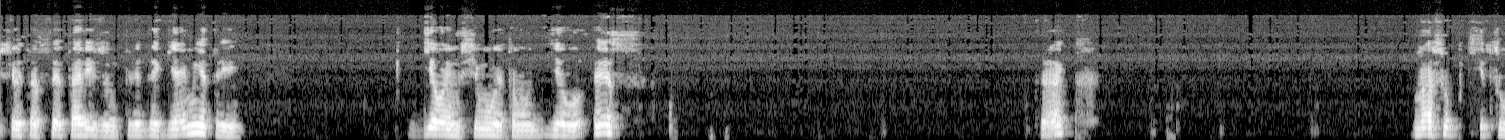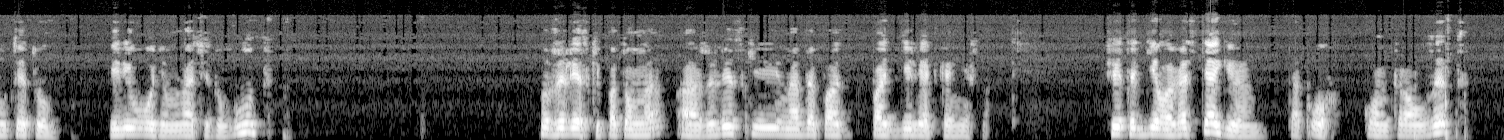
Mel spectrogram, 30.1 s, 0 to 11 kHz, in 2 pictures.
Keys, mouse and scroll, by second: 0.1-1.8 drag, 3.2 click, 5.2 s, 7.2 s, 8.9-10.3 middle drag, 10.9-11.7 shift+middle drag, 12.3-13.2 middle drag, 15.8-17.8 drag, 18.1 scroll up 1, 18.2-19.3 middle drag, 20.6 click, 27.1-28.2 drag, 29.4 ctrl+click, 29.7 ctrl+z.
